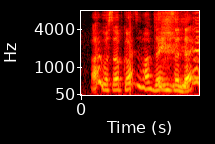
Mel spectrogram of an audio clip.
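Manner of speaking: very high, loud, animated, chatty, swinging pitch. Doing an impression on request after being asked to do his voice: Tom Holland impression. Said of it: "I don't have a Holland prepared".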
